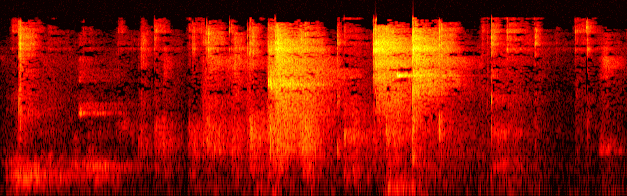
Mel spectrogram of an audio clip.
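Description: Table tennis ball being hit back and forth in a rally, sharp clicks of the ball off the rubber bats and the table, with a little hall echo. The rally ends about five seconds in.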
